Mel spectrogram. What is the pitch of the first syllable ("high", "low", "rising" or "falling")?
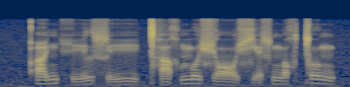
rising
